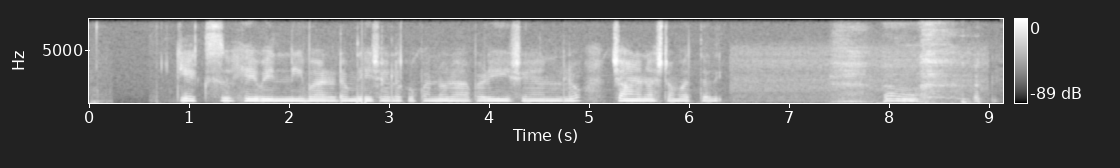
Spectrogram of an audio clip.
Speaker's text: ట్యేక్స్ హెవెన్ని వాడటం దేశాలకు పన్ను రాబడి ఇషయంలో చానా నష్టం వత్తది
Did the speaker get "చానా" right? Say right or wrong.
right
